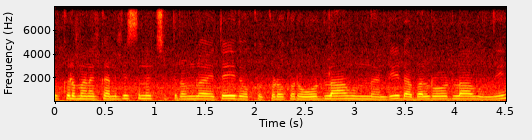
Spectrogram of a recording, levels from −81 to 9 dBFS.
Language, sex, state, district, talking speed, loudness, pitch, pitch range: Telugu, female, Telangana, Nalgonda, 200 wpm, -17 LUFS, 225 Hz, 215-240 Hz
